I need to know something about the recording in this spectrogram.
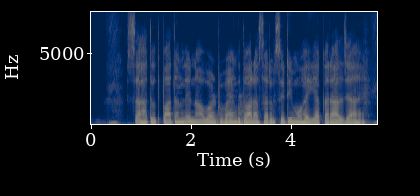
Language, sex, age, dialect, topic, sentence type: Magahi, female, 18-24, Southern, agriculture, statement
